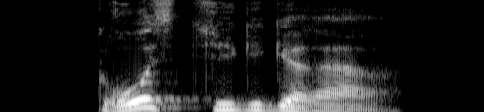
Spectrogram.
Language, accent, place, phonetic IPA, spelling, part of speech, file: German, Germany, Berlin, [ˈɡʁoːsˌt͡syːɡɪɡəʁɐ], großzügigerer, adjective, De-großzügigerer.ogg
- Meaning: inflection of großzügig: 1. strong/mixed nominative masculine singular comparative degree 2. strong genitive/dative feminine singular comparative degree 3. strong genitive plural comparative degree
